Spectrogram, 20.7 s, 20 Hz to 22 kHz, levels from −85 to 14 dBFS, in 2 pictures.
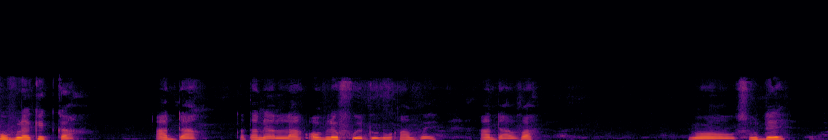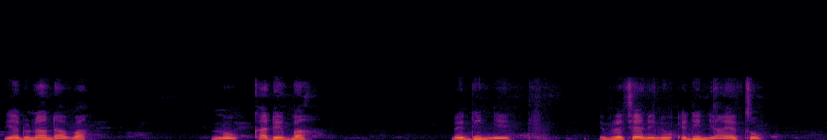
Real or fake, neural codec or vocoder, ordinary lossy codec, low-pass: fake; codec, 16 kHz in and 24 kHz out, 2.2 kbps, FireRedTTS-2 codec; AAC, 48 kbps; 9.9 kHz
